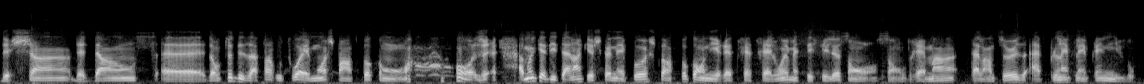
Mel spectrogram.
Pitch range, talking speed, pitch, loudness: 85-105 Hz, 255 wpm, 100 Hz, -17 LUFS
